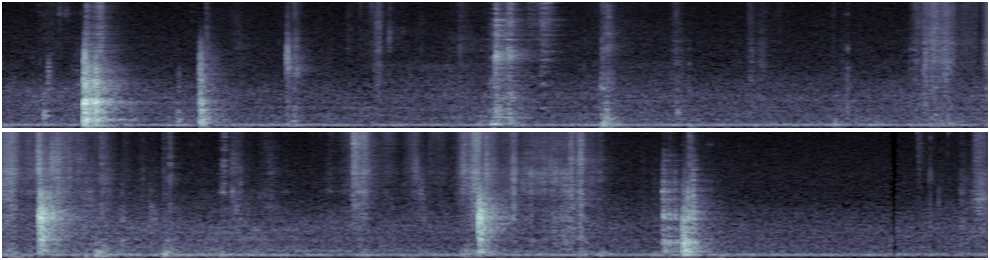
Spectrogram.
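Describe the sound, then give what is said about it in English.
A knife roughly chops aubergine and onion, giving scattered hard knocks and taps at irregular intervals, with no talking. “Just roughly chop. It's all going to be put in together. Chop an onion.”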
